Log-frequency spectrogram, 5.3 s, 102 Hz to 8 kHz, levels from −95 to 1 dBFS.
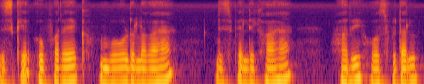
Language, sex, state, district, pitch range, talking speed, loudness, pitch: Hindi, male, Uttar Pradesh, Saharanpur, 115-130 Hz, 135 wpm, -19 LUFS, 120 Hz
